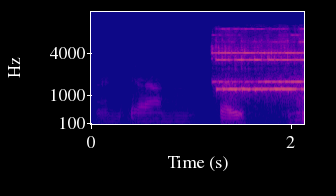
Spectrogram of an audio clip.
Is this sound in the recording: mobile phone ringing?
yes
